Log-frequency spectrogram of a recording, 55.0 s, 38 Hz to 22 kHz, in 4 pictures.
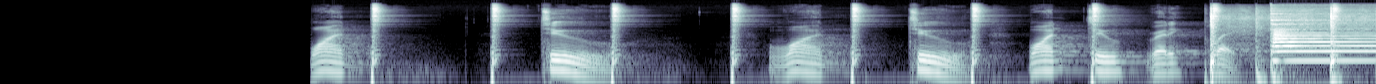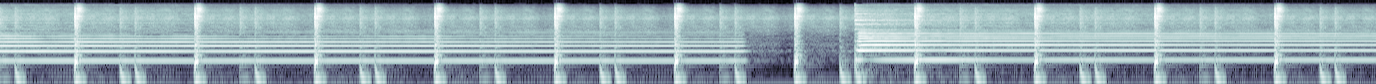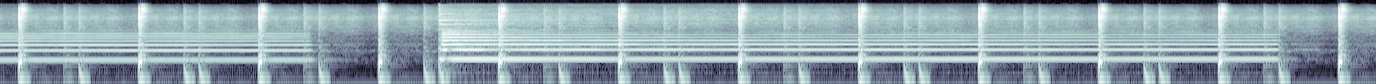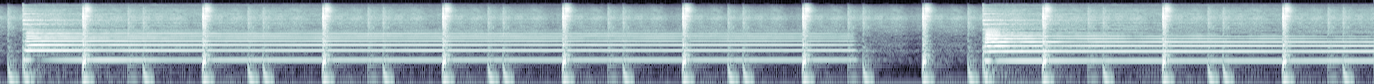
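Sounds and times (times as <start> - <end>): sustained instrument notes: 12.7 - 21.2, 31.9 - 40.3, 41.5 - 47.1, 51.1 - 55.0.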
